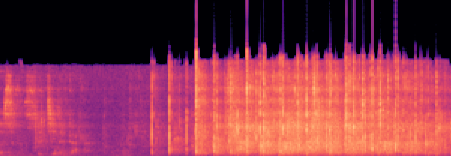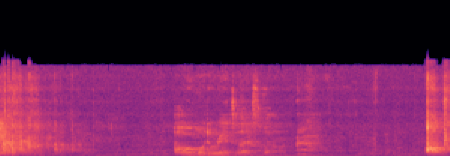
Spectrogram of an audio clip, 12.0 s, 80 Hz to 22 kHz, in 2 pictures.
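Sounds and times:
audience applauding: 0:02.0 - 0:07.2, 0:11.7 - 0:12.0.

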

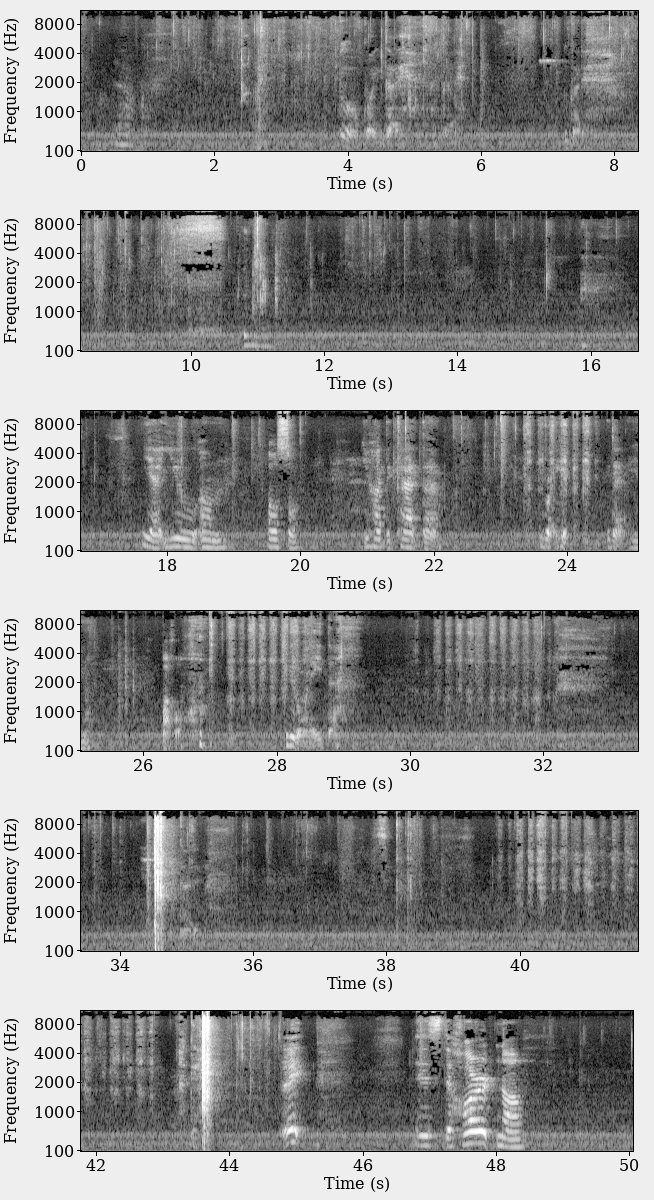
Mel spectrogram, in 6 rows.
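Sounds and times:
steady low hum: 0:00.0 - 0:50.0
wet squishing: 0:01.0 - 0:15.7
knife scraping raw meat: 0:23.2 - 0:24.6, 0:27.2 - 0:28.4, 0:30.0 - 0:32.2, 0:39.6 - 0:43.0.

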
